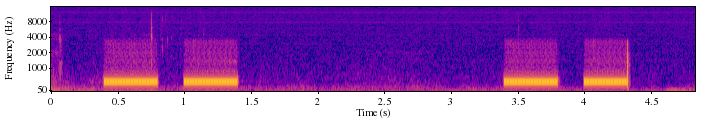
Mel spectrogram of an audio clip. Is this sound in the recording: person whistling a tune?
no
